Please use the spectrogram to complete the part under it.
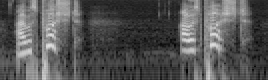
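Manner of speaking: loud, insistent injured man voice, repeating. Retelling what a man on a gurney kept repeating, imitating the man on the gurney. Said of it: "it's going to be my impression of him".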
